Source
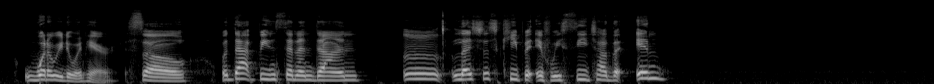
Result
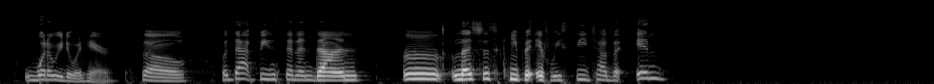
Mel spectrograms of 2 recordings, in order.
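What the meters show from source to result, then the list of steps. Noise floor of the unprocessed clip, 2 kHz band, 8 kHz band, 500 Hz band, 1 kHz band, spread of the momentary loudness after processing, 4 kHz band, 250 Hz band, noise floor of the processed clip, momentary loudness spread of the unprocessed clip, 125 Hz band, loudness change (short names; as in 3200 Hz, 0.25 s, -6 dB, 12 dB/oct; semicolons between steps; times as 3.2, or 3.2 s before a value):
-71 dBFS, -1.5 dB, under -10 dB, +3.0 dB, +1.0 dB, 16 LU, -8.5 dB, +5.0 dB, -74 dBFS, 9 LU, n/a, +3.0 dB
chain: low-pass opened by the level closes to 1200 Hz, open at -19.5 dBFS; spectral gain 3.15–5.44, 210–2000 Hz +12 dB; low shelf 360 Hz +9.5 dB; gain -8 dB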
